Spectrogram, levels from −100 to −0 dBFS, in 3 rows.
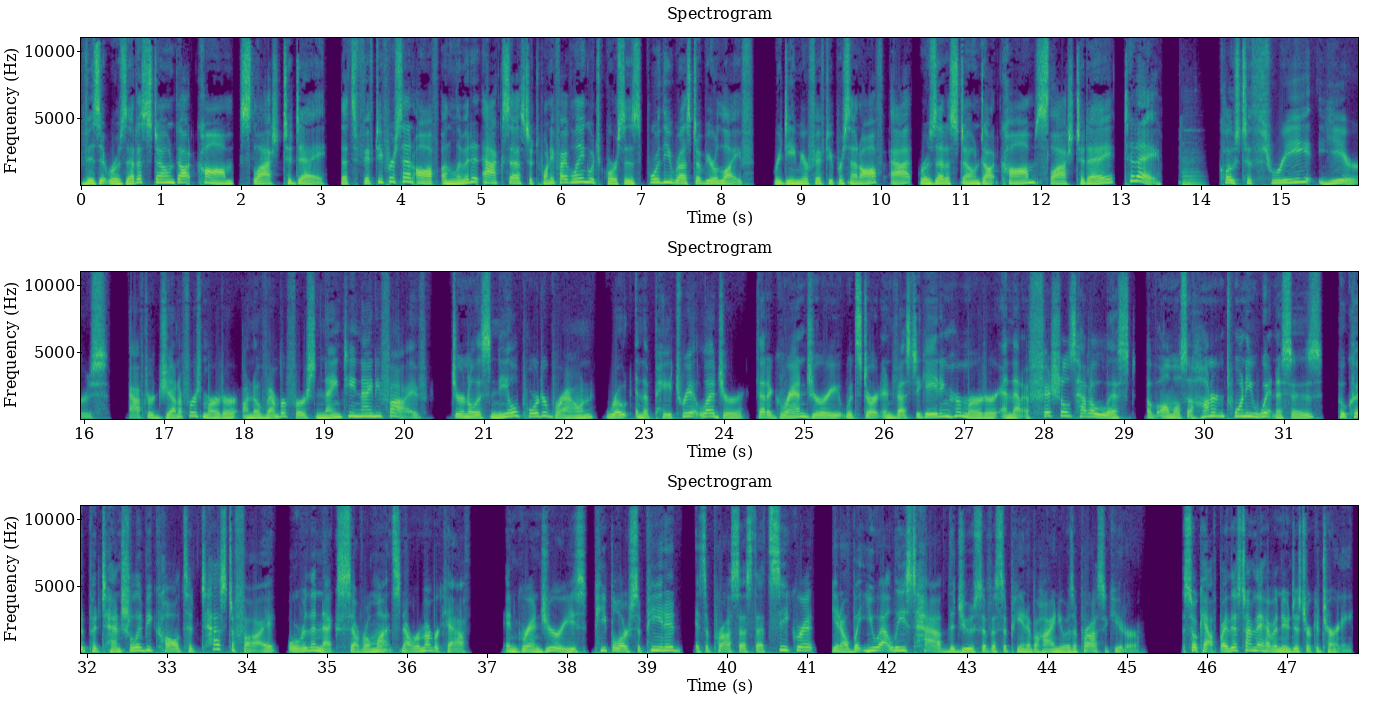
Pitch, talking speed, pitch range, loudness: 185 Hz, 145 wpm, 170-220 Hz, -21 LUFS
